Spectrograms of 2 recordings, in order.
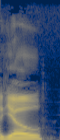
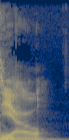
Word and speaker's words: Michelle Yeoh: Big actors, Michelle Yeoh. Is that how you say it? Yeoh? – I thought it was Yao.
